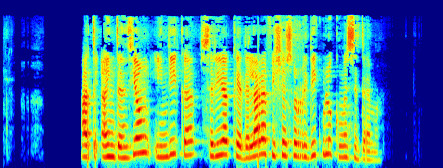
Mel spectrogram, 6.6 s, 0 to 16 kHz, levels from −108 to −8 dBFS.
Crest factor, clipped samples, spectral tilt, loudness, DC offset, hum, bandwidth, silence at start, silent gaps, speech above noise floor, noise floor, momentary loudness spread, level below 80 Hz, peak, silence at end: 20 dB; under 0.1%; -0.5 dB/octave; -19 LUFS; under 0.1%; none; 11.5 kHz; 1.2 s; none; over 71 dB; under -90 dBFS; 8 LU; -62 dBFS; 0 dBFS; 1 s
